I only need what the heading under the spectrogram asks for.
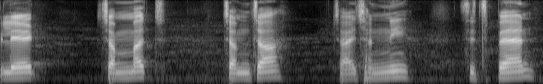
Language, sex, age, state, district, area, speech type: Urdu, male, 18-30, Uttar Pradesh, Ghaziabad, urban, spontaneous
